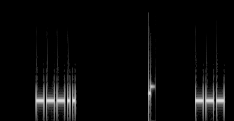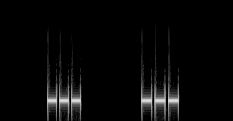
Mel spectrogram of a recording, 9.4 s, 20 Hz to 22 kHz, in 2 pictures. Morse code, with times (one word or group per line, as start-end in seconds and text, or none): 0.7-1.5 8
3.9-8.2 OOO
